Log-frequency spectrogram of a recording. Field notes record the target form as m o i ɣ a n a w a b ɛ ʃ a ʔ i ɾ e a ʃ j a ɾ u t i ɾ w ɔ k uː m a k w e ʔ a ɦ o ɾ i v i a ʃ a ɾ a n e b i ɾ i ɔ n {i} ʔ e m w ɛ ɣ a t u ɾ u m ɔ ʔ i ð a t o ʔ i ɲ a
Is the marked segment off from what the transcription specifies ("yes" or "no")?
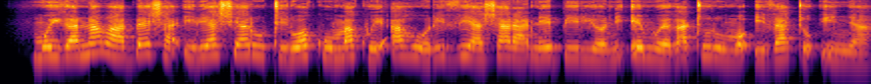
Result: no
